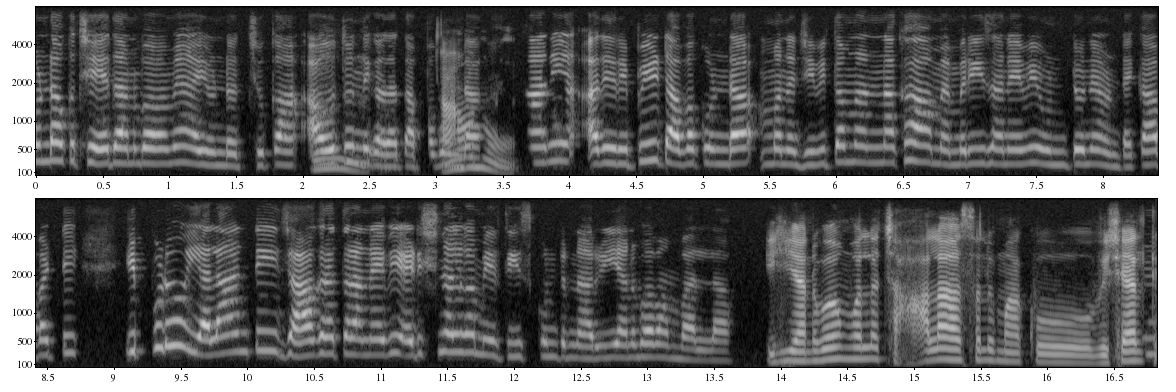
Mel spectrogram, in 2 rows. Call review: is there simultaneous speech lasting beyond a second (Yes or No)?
No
